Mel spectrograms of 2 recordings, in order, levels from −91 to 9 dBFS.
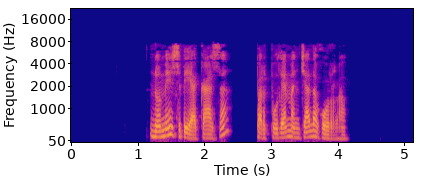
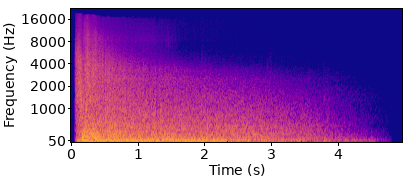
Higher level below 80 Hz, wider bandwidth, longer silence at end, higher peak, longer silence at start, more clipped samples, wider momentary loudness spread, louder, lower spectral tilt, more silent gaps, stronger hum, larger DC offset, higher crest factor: second, -60 dBFS vs -18 dBFS; second, 8 kHz vs 15.5 kHz; first, 1 s vs 0.85 s; about the same, -2 dBFS vs 0 dBFS; first, 1.2 s vs 0.05 s; neither; second, 9 LU vs 20 LU; about the same, -17 LUFS vs -17 LUFS; second, -4.5 dB/octave vs -6.5 dB/octave; first, 2.59-2.70 s vs none; neither; neither; about the same, 18 dB vs 16 dB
